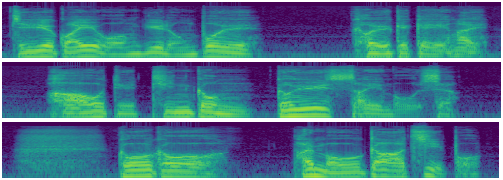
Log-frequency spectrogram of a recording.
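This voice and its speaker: An actor with a Cantonese accent playing a shrewd, self-assured old antiques dealer in a radio drama, speaking in a measured, grandiose way. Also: male voice, sits low, expressive, no echo, studio quality, heavily acted. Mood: smooth, bargaining.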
